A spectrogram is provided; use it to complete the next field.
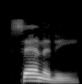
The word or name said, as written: sanity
